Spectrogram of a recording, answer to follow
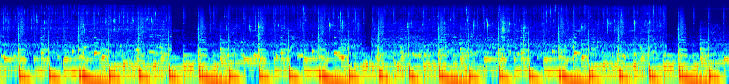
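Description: Background music with a steady beat over the sizzle of thin-sliced pork belly and king oyster mushrooms frying in a pan. The sizzle drops out briefly twice and fades shortly before the end.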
